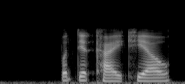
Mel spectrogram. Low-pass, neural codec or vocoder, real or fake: 5.4 kHz; autoencoder, 22.05 kHz, a latent of 192 numbers a frame, VITS, trained on many speakers; fake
